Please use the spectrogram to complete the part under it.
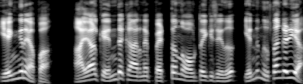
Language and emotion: Malayalam, angry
